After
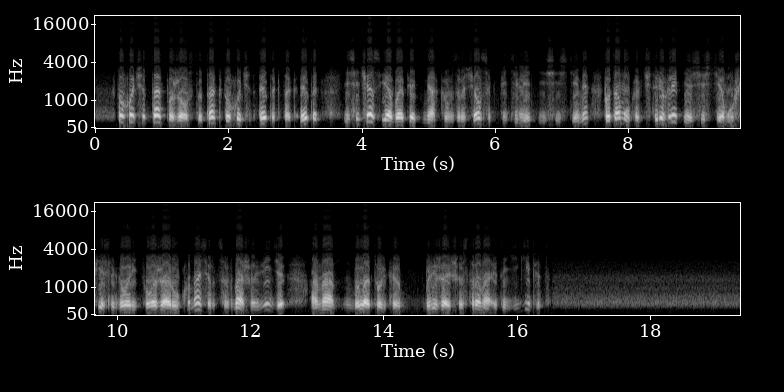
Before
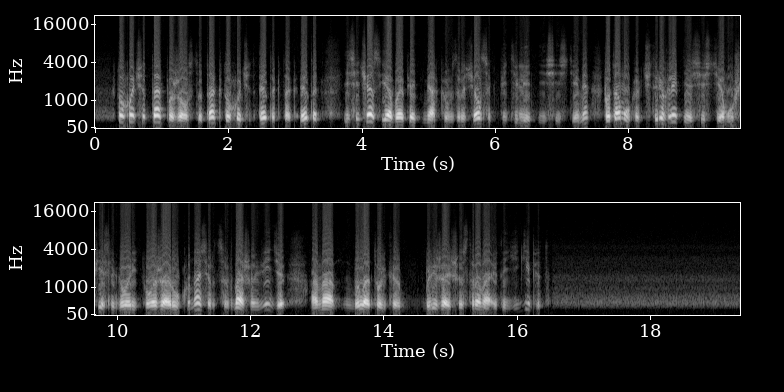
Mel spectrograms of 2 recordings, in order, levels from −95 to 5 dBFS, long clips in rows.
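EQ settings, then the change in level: dynamic EQ 620 Hz, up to -7 dB, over -29 dBFS, Q 1.5; running mean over 12 samples; HPF 82 Hz; 0.0 dB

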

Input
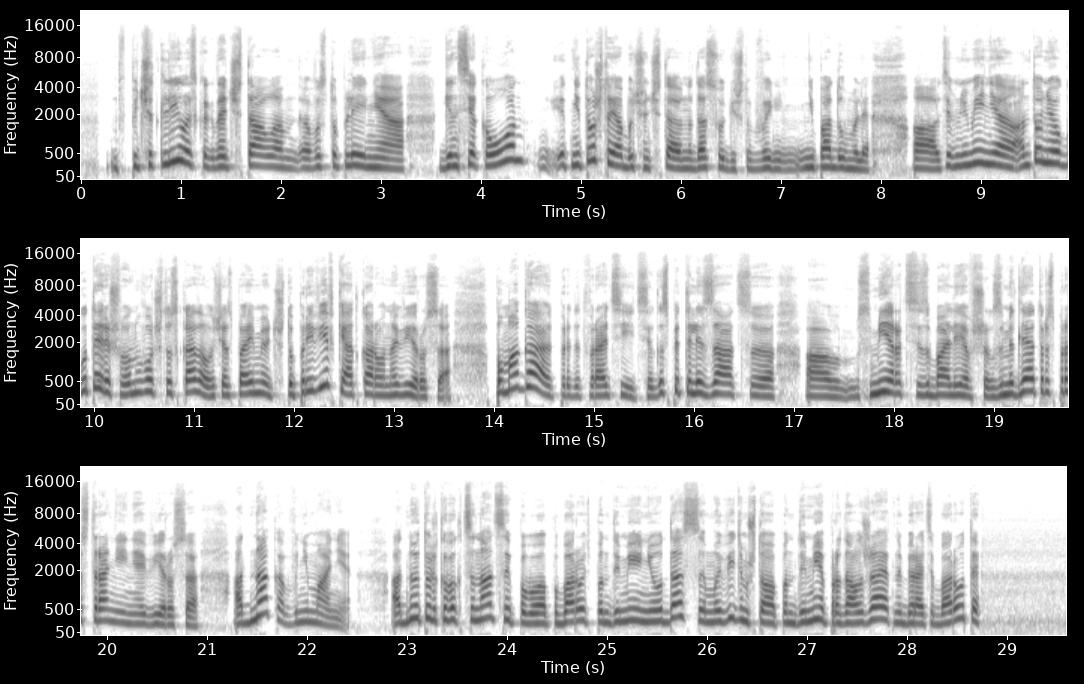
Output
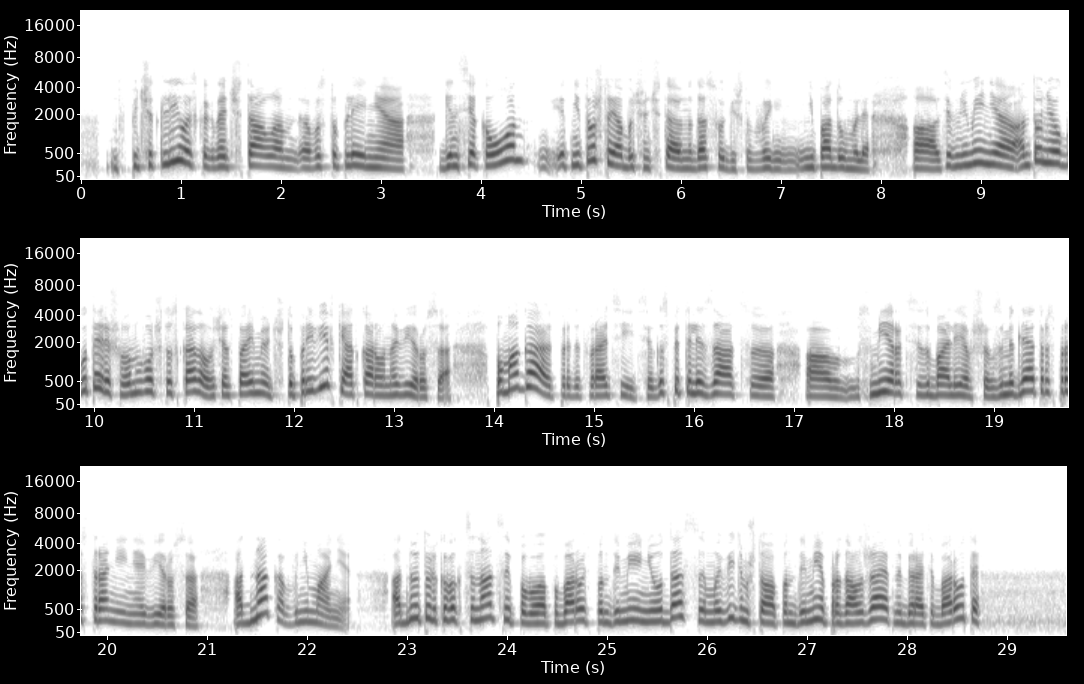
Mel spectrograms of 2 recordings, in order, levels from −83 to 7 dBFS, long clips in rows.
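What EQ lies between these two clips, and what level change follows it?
HPF 160 Hz 6 dB/oct; LPF 1100 Hz 12 dB/oct; low shelf 460 Hz -4.5 dB; +3.0 dB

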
